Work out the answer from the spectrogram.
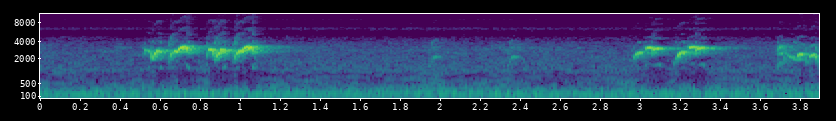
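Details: Strange call of a wild sooty-headed bulbul: two quick phrases of three bright, downslurred chirps about two and a half seconds apart, with faint single ticks between them and a low background hum.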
